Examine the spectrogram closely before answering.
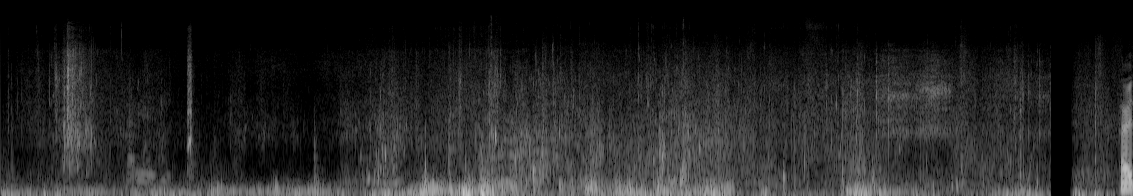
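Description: A paddle dips and splashes in calm water.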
